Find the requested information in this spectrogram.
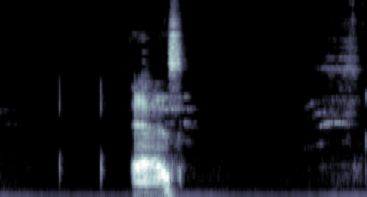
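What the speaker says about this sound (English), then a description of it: "I'm not sure if you can hear it, but my cat is having a time in there." A pet cat in another room lets out a single muffled meow, preceded by two small clicks and followed by faint rustling over a steady low hum.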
